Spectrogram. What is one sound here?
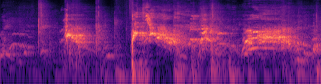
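A young woman shouts with animation on a stage.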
